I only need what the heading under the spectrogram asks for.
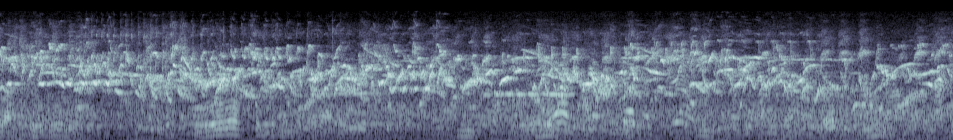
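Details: Contest of caged white-rumped shamas in Ngawi, Indonesia, the featured bird finishing second: a long unbroken stream of loud, rapidly changing whistled and buzzy phrases, several singers overlapping throughout.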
